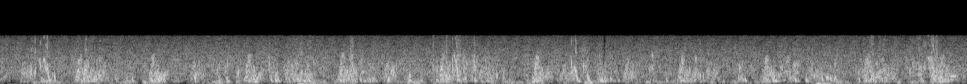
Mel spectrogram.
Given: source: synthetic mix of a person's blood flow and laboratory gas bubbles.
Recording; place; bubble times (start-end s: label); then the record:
Doppler ultrasound of blood flow; precordium
0.23-0.59 s: bubbles
0.77-1.19 s: bubbles
1.26-1.38 s: bubbles
1.51-1.68 s: bubbles
1.93-2.03 s: bubbles
2.12-2.47 s: bubbles
2.50-3.20 s: bubbles
3.45-4.25 s: bubbles
4.28-5.06 s: bubbles
5.67-6.22 s: bubbles
6.44-6.54 s: bubbles
6.63-7.12 s: bubbles
7.31-7.50 s: bubbles
7.71-8.51 s: bubbles
8.56-8.99 s: bubbles
9.04-9.50 s: bubbles
9.62-9.68 s: bubbles
From the record:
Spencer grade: 3 (all of the cardiac periods contain showers or single bubble signals, but not dominating or overriding the cardiac motion signals); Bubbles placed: anywhere in the cardiac cycle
